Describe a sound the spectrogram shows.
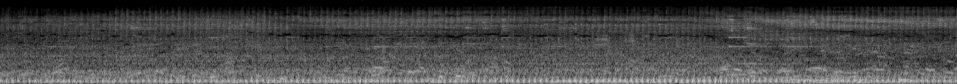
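A small engine chugs steadily nearby.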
